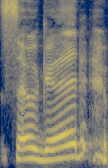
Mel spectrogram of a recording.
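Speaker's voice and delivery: light, gentle, high-pitched mock half-sobbing. Speaker recalls answering someone while still crying, retelling light sobbing. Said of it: "which I'm I'm lightly sobbing".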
